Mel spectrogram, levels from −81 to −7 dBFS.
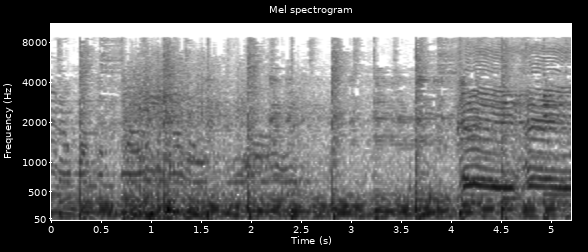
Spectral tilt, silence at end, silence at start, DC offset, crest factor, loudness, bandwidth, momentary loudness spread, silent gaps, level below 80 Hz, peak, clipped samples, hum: -6 dB/octave; 0 s; 0 s; under 0.1%; 14 dB; -15 LUFS; 9.2 kHz; 4 LU; none; -26 dBFS; 0 dBFS; under 0.1%; none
